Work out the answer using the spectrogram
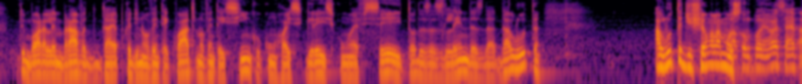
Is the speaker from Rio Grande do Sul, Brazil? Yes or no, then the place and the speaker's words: yes; Bento Gonçalves, Rio Grande do Sul, Brazil; da capital brasileira do vinho que venho, lá de Bento Gonçalves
